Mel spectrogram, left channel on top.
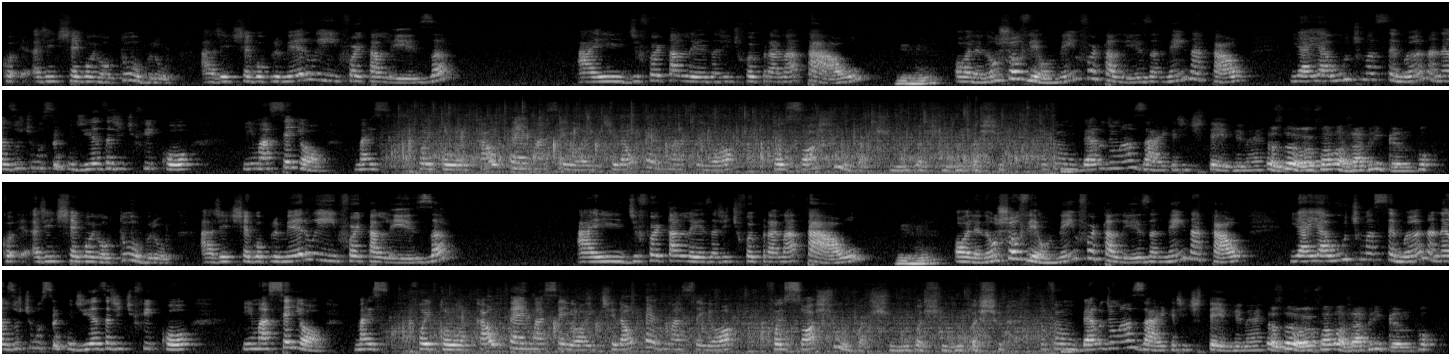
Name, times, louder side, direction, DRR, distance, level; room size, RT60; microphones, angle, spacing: voice 1, 0.0-1.7 2.0-4.5 5.8-8.6 9.5-12.4 12.9-16.4 16.9-17.7 18.0-18.3 18.6-21.8 22.1-27.1, right 2 dB, 85° right, 0.6 m, -25 dB
voice 2, 8.9-9.4 25.1-25.2 27.1-28.7, right 2 dB, ahead, 0.6 m, -21 dB
Boiling, 18.2-25.0, left 2 dB, 70° left, 0.8 m, -34 dB
2.8 x 2.1 x 2.7 m
head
